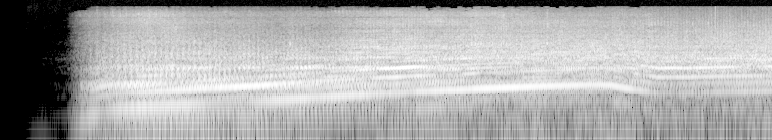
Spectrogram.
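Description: Car engine accelerating, starting about half a second in with its note climbing steadily for about four seconds, then dropping back and holding steady near the end.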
